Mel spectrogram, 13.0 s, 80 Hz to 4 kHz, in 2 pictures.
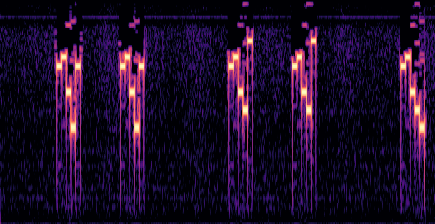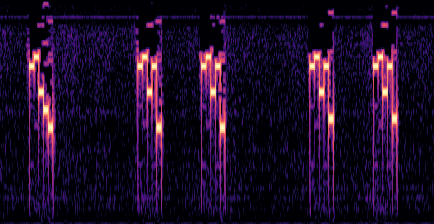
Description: Five-tone selective call (ZVEI), heard as quick runs of five tones, tones of about 70 ms. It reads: 89518 89518 89533 89533 89531 89531 89581 89581 89582 89582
